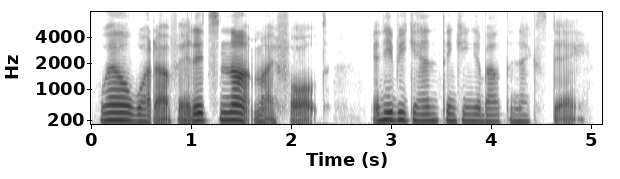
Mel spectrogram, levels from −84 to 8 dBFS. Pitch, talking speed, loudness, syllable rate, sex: 185 Hz, 190 wpm, -21 LUFS, 4.3 syllables/s, female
